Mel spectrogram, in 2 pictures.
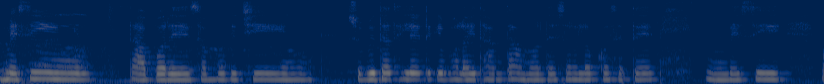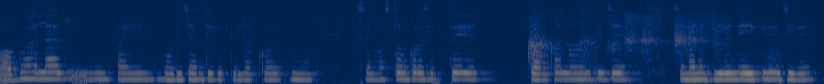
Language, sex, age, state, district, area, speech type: Odia, female, 45-60, Odisha, Malkangiri, urban, spontaneous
